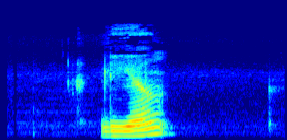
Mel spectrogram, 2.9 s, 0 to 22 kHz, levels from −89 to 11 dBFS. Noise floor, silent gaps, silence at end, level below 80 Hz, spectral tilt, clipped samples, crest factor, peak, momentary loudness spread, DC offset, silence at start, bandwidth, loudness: -67 dBFS; none; 1.2 s; -82 dBFS; -6.5 dB/octave; under 0.1%; 20 dB; -8 dBFS; 25 LU; under 0.1%; 0.75 s; 11 kHz; -23 LUFS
